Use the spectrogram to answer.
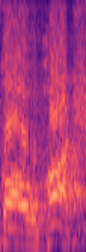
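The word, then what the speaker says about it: গহ্বর: ভর অভর অর্থাৎ এর উচ্চারণটা গ হয় বের উচ্চারণ হবে গৌ ভর ঠিক তেমন আ হয় বয় আকার দন্ত এর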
